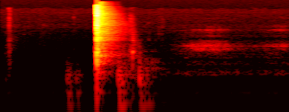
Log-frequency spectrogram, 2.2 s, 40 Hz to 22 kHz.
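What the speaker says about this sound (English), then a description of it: "Let's get some trigger pulls" A TISAS BR9 9mm pistol gives a single sharp, close dry-fire trigger click followed by a couple of faint mechanical clicks, then near silence.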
